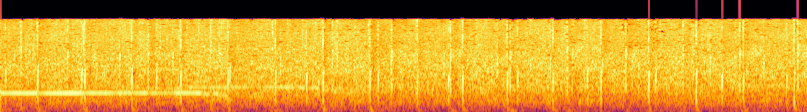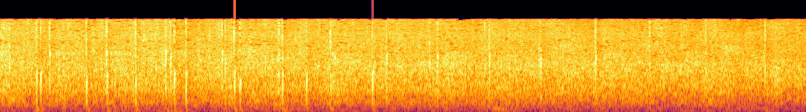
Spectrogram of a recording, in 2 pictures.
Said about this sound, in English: So can we get a round of applause for all the Australians who are doing that?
